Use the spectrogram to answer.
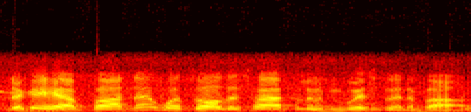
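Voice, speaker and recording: A man's voice: fairly high pitch, big pitch swings, a little fast, music in the background. A man playing a folksy, curious American cowboy sidekick in a 1930s western record skit. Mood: nosy, puzzled. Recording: tinny, noisy 1930s record over radio.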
